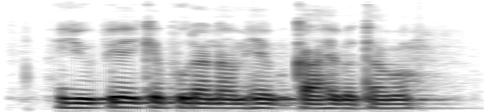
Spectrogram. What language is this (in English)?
Chhattisgarhi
